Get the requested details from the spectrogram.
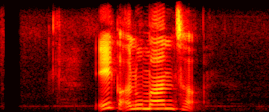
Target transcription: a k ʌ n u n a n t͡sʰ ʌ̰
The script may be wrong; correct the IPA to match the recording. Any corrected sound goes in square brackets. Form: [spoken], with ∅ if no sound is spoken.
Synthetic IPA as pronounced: [e] k ʌ n u [m] a n t͡sʰ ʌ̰

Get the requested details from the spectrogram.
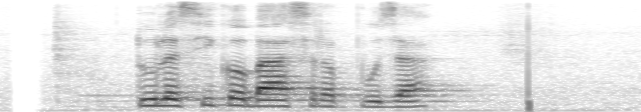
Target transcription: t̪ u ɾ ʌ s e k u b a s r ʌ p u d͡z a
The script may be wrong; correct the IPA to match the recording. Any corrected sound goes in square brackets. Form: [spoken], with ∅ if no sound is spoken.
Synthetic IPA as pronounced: t̪ u [l] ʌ s [i] k [o] b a s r ʌ p u d͡z a

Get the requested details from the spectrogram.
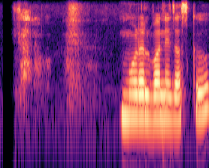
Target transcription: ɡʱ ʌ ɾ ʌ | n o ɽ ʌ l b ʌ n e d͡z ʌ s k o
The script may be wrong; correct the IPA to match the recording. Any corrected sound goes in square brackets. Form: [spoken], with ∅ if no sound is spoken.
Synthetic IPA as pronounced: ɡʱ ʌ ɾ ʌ | [m] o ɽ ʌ l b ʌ n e d͡z ʌ s k o

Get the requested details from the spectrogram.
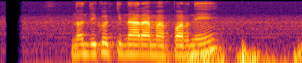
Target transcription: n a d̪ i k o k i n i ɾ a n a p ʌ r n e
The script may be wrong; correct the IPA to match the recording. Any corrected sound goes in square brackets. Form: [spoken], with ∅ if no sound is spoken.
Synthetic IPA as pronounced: n [ʌ] d̪ i k o k i n [a] ɾ a [m] a p ʌ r n e

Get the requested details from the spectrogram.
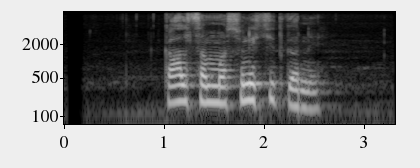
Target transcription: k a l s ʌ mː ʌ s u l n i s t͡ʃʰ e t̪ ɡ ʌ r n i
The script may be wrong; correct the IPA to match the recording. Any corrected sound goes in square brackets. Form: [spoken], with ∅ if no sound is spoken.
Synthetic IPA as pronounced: k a l s ʌ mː ʌ s u [∅] n i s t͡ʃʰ [i] t̪ ɡ ʌ r n [e]

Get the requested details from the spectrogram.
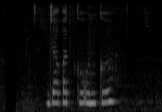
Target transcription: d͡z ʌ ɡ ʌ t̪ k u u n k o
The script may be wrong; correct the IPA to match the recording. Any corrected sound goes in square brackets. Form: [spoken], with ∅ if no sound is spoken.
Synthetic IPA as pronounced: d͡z ʌ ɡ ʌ t̪ k [o] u n k o

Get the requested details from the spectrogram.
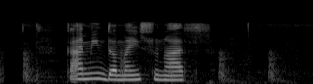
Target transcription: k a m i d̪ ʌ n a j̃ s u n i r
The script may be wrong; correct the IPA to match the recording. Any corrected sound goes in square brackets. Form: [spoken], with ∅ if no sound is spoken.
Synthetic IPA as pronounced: k a m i d̪ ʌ [m] a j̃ s u n [a] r

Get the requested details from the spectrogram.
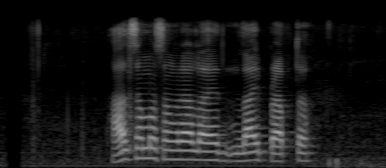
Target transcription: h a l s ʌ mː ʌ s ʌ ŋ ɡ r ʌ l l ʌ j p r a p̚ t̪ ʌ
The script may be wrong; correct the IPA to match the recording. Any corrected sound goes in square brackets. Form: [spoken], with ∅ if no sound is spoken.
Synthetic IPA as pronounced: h a l s ʌ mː ʌ s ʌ ŋ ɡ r [a] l l [a] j p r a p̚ t̪ ʌ

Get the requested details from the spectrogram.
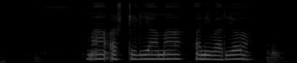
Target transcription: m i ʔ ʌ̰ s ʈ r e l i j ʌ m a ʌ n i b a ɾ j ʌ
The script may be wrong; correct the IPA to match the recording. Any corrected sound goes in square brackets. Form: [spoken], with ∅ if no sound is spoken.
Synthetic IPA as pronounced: m [a] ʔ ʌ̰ s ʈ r e l i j [a] m a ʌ n i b a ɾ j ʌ

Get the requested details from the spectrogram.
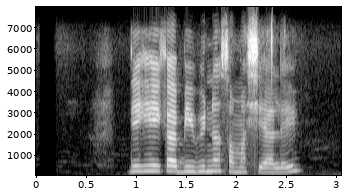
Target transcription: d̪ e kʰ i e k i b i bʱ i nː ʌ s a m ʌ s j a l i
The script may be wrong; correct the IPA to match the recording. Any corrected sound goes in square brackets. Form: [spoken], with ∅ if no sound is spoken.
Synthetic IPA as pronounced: d̪ e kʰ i e k [a] b i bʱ i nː ʌ s [ʌ] m ʌ s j a l [e]

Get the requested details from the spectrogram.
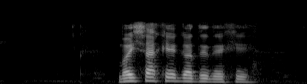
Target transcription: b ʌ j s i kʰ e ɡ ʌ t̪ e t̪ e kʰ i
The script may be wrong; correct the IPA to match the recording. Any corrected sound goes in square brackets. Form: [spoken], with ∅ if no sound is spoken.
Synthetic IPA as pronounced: b ʌ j s [a] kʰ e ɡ ʌ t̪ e [d̪] e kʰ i

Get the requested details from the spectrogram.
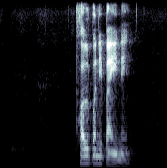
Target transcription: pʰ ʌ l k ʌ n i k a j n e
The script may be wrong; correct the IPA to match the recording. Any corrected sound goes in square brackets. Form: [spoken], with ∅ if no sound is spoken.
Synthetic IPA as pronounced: pʰ ʌ l [p] ʌ n i [p] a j n e

